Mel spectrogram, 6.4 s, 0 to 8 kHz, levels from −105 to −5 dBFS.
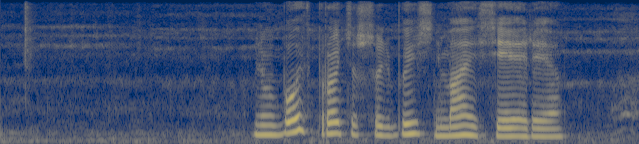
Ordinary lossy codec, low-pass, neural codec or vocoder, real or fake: none; none; codec, 16 kHz, 4 kbps, FreqCodec, larger model; fake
